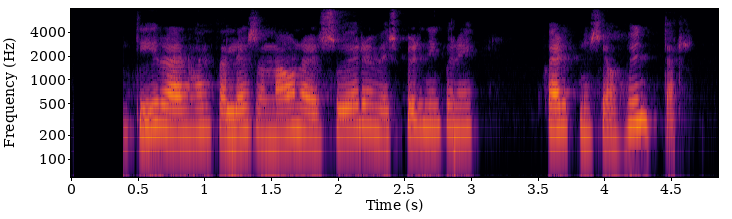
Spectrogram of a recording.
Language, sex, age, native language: Icelandic, female, 30-39, Icelandic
